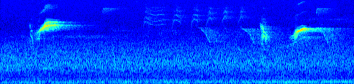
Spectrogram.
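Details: An Eastern Towhee in the morning in woodland and meadow at Withrow Nature Preserve, Hamilton County, Ohio, near the Ohio River, gives two loud, rising, slurred alert calls about three seconds apart, with faint high notes from other birds and a low background rumble.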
